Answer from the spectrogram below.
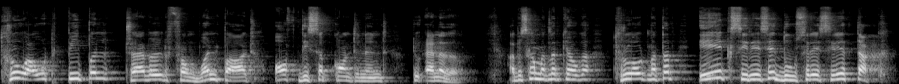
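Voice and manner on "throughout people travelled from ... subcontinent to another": very slow, careful reading aloud; model reading. Shown as a demonstration. Teacher modelling how students should read the sentence, slow. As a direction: read it slowly, word by word. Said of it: "जैसे मैं read कर रहा हूँ".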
